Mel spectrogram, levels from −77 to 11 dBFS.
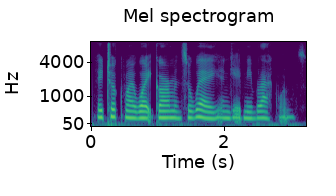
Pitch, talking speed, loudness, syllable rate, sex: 195 Hz, 205 wpm, -15 LUFS, 4.4 syllables/s, female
